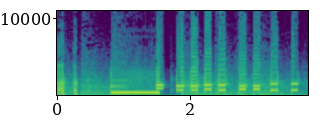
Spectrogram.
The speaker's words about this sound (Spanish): Entonces vamos a marcar a Guadalajara. Permíteme la línea telefónica.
